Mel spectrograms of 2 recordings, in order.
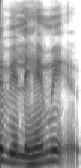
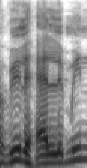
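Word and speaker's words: Wilhelmy: आज से कई साल पहले विल हेमी वी ल एच ई एल एम वाई हेमी L silent है जैसे ऋितिक का एच होता है अरे ऋितिक रोशन का साइलेंट है ना भाई निमोनिया का पी है हां या ना वैसे विल हेमी नाम है है ना विल हेलमी नहीं नाम है ठीक है अब विल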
